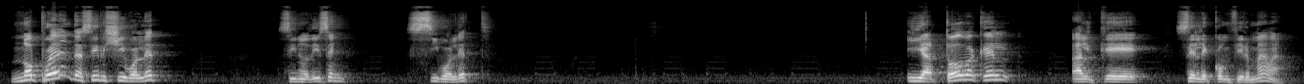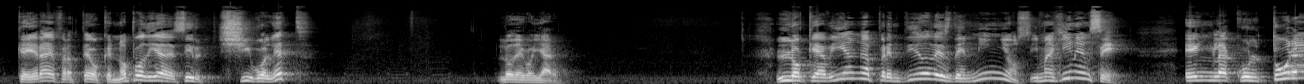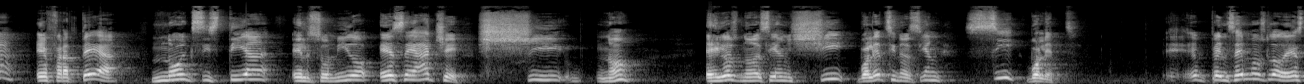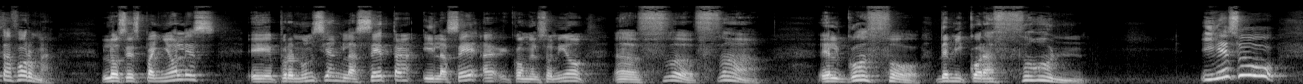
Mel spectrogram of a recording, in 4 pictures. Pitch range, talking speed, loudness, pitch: 125-205 Hz, 95 wpm, -14 LUFS, 165 Hz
